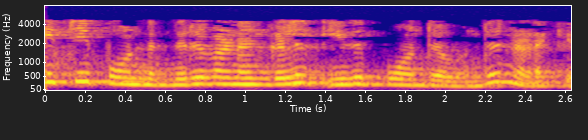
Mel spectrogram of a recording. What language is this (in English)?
Tamil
